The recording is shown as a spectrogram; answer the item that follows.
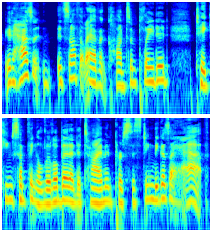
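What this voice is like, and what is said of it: Emotional, choked-up voice. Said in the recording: “I'm getting emotional telling you guys this”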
